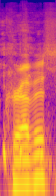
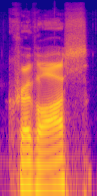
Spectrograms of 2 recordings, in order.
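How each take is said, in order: First: It ends with an unstressed 'iss' sound. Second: It ends with a stressed 'ass' sound. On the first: The speaker calls it right. "instead of crevice" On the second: The speaker calls it wrong. "people saying crevasse instead of crevice"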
